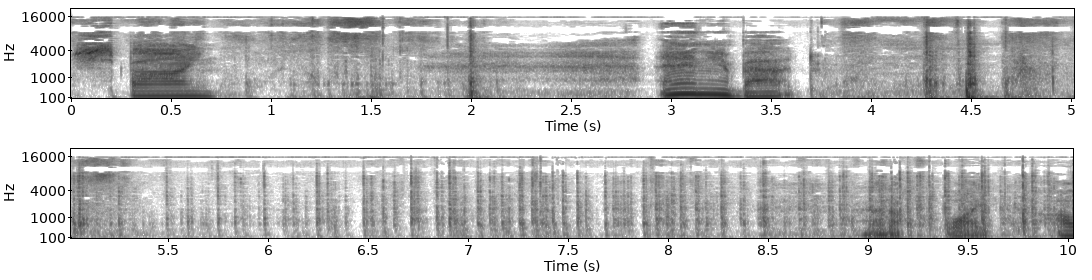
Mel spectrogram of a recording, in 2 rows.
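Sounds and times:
plastic case clicking and rustling: 0:04.2 - 0:10.0.

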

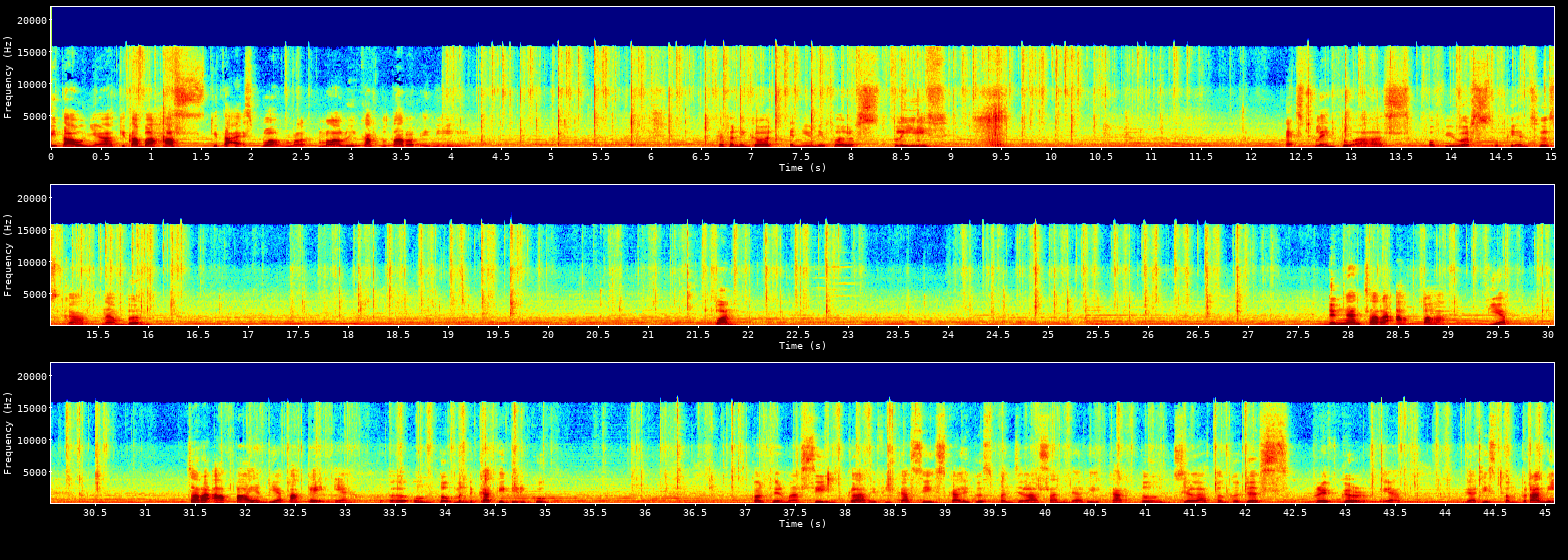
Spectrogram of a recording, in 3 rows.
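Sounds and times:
faint background music: 0:00.0 - 0:45.0
cards being shuffled: 0:00.6 - 0:45.0.

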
